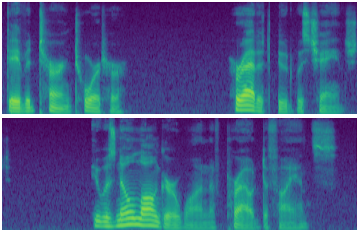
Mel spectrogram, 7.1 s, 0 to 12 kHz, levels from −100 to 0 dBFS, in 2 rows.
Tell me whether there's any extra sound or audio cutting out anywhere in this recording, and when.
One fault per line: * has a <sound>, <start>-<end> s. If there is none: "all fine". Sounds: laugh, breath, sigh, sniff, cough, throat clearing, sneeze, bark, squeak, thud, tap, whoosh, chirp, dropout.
* has a dropout, 2.7-2.8 s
